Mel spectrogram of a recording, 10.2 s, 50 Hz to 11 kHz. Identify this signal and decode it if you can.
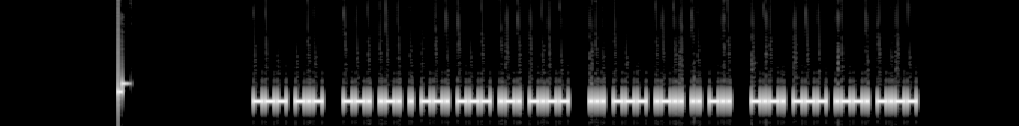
Morse code, heard as a keyed tone, about 40 wpm, 700 Hz. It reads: OK GREGORY SOLID COPY
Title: Practice QSO - Exchange 3 - More Info - 40wpm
